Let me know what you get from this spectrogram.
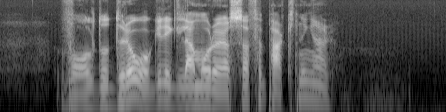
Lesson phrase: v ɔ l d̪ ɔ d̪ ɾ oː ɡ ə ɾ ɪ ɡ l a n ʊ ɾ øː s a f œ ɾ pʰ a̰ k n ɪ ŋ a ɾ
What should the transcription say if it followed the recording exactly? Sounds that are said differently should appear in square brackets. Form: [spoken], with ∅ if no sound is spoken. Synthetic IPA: v ɔ l d̪ ɔ d̪ ɾ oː ɡ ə ɾ ɪ ɡ l a [m] ʊ ɾ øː s a f œ ɾ pʰ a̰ k n ɪ ŋ a ɾ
